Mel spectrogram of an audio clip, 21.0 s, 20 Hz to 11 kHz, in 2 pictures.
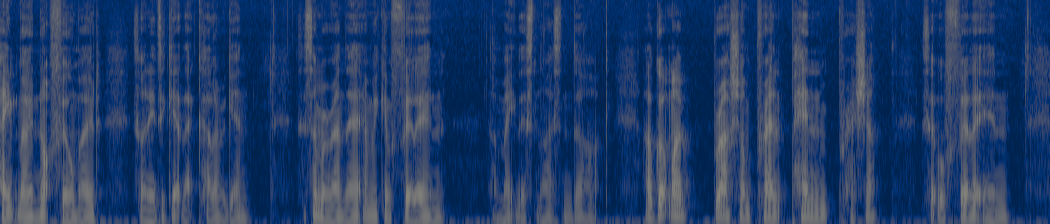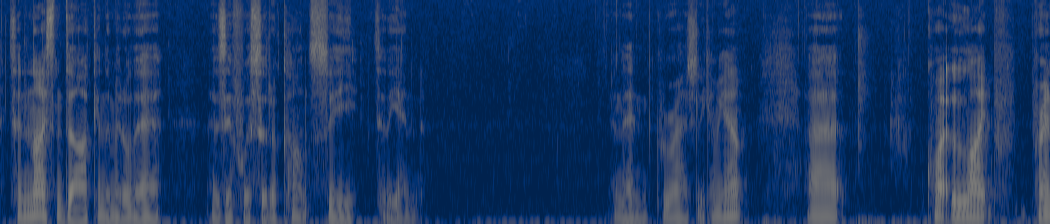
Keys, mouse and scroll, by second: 2.5 middle click, 3.1-7.5 drag, 7.5 middle click, 8.1 click, 8.7 middle click, 9.2 click, 10.0 middle click, 10.4 click, 11.3 middle click, 11.9-13.1 drag, 13.1 middle click, 13.8 click, 14.2 middle click, 14.7-15.7 drag, 15.7 middle click, 16.1 click, 16.7-21.0 middle drag.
